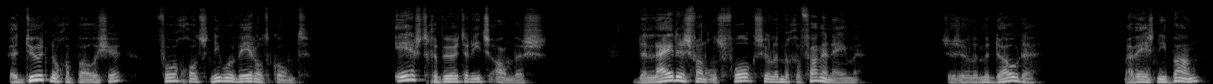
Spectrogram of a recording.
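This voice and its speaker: A man voicing Jesus as a calm, gentle and firm grown man in a children's Bible story reading. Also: mid-range voice, a little slow, long pauses, slightly rough.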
